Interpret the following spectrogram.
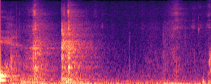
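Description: Two soft, brief handling sounds in the first second as a pottery knife tool is picked up from among the tools on a table, then a quiet room.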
